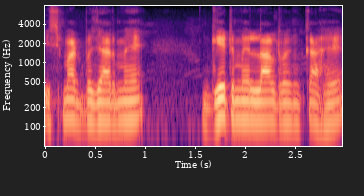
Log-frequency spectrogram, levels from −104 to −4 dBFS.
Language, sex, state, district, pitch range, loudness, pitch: Hindi, male, Jharkhand, Deoghar, 120-130 Hz, -20 LUFS, 125 Hz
